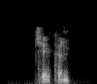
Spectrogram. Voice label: "chicken", English; nouns

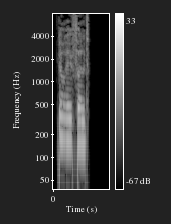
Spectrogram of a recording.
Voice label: "geriffelt", German; adjectives

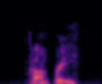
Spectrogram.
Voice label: "country", English; nouns

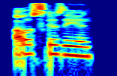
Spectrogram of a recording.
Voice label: "ausgesehen", German; adjectives

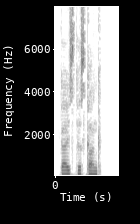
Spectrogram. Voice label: "geisteskrank", German; adjectives

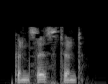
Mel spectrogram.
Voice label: "consistent", English; adjectives

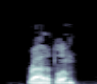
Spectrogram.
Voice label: "rattling", English; nouns

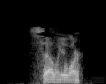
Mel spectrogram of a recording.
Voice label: "cellular", English; adjectives

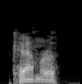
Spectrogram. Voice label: "camera", English; nouns

